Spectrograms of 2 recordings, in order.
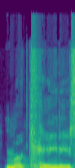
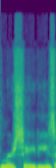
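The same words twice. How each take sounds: First: It sounds like the start of 'Mercadian'. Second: It sounds like the car brand name. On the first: The speaker calls it right. "It's not like the car" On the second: The speaker calls it wrong. "I said it like the car"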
